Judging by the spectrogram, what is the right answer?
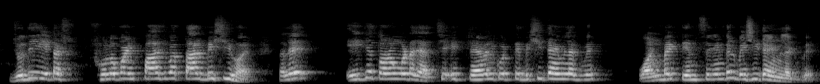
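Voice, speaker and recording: Teacher walking through physics, repeats stuff, keeps asking "right?", echoey room, middle pitch. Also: muffled recording. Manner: explains step by step, repeating and asking rhetorical questions. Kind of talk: whiteboard physics lesson.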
